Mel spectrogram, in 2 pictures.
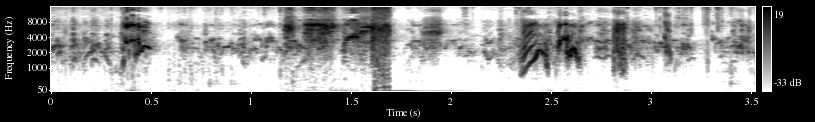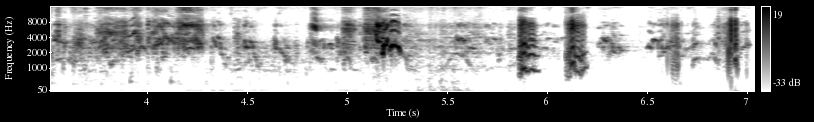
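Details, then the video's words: Pet budgies playing together call in bursts: sharp squawks, short rising and falling whistles and scratchy chirps, separated by brief quieter gaps, with clicks and rustles between calls. "Adorable Budgies Playing Together"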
